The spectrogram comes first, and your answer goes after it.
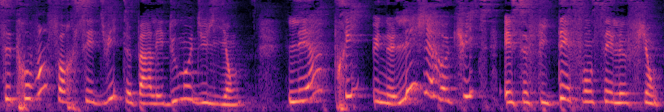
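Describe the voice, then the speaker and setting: A woman with a high voice narrates a comic fable in rhyming verse. Her delivery is playful and sing-song. Faint noise runs under the recording. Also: sing-song, a little slow. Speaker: storyteller.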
